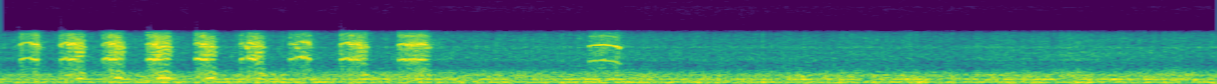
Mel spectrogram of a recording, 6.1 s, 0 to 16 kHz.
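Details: Peregrine falcons at De Mortel, Netherlands, on 8 May 2021 at 14:25. One gives a rapid chattering series of about nine harsh, nasal notes over two seconds, then one drawn-out whining note, over a steady low hum.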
